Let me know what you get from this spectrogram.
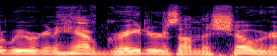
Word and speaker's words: Graeter's: So you can do a search for Grater's Ice Cream. But it's spelled differently than we would expect. – Yes, G-R-A-E-T-E-R-S. Okay, G-R-A-E-T-E-R-S.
